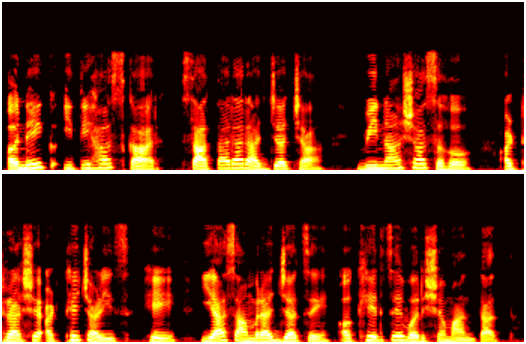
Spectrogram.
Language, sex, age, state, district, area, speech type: Marathi, female, 30-45, Maharashtra, Pune, urban, read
